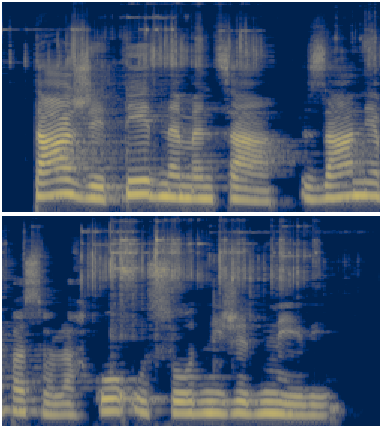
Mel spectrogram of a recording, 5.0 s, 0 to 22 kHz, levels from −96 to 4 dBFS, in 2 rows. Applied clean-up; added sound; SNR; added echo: classical method Wiener filter.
